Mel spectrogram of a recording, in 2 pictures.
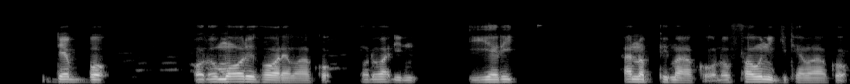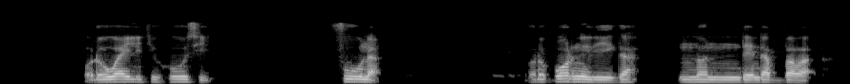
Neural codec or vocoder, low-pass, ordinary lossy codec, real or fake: none; 7.2 kHz; Opus, 24 kbps; real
